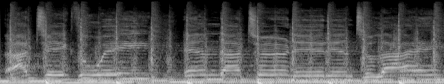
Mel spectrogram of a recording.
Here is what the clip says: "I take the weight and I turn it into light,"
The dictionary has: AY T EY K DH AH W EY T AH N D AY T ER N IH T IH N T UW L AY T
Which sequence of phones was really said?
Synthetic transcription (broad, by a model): AY T EY K DH AH W EY AH N AY T ER N IH T IH N T UW L AY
